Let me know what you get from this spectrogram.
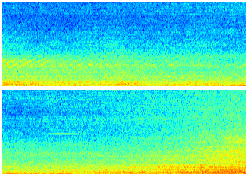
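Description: A train running along the main line through the station, growing louder near the end as it draws nearer, with a low steady hum for a couple of seconds mid-way.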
